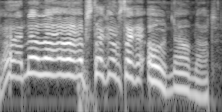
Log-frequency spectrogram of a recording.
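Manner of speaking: high panicky cartoon voice; Sancho stuck in a passageway. Retelling the scene, voicing Sancho's high panic. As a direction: squeal like he's stuck. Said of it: "he says".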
